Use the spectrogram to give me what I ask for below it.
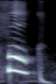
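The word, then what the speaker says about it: folk: শিক্ষক চক দিয়ে লিখছেন এফ ও এল কে ফোক। ফোক মানে লোকজন বা জনগণ। এখানেও কিন্তু এল এর উচ্চারণ হচ্ছে না।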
